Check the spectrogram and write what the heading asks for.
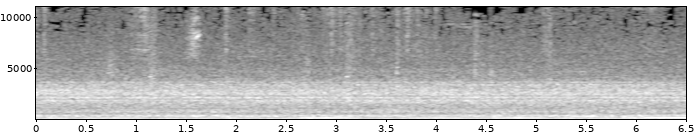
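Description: Window air conditioner running: a steady low hum over an even rushing noise.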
